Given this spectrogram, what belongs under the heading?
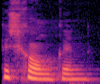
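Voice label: "geschonken", Dutch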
